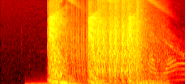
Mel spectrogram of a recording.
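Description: Spaceship weapons firing in the Endless Sky game: after a brief silence, two rapid bursts of loud, crackling blasts rattle off close up, then trail away into a fading rumble.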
